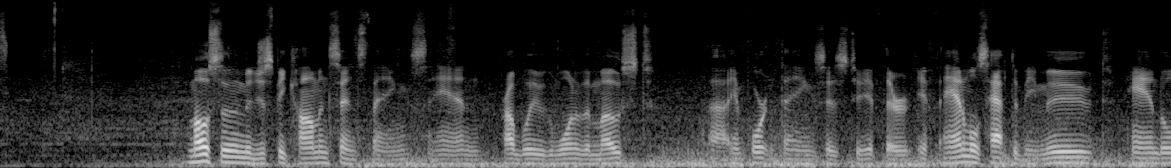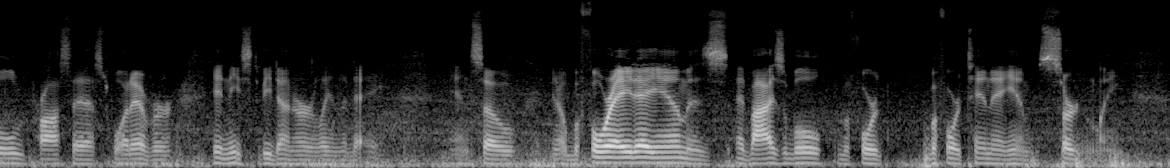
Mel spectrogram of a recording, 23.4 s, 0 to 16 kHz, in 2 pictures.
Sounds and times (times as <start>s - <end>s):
Speech: 1.9s - 15.6s, 16.2s - 23.0s.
